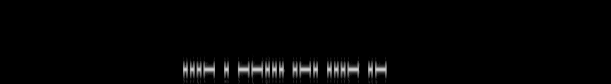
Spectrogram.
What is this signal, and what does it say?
Morse code, heard as a keyed tone, about 34 wpm, 700 Hz. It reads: VE7RVA
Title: DXCC-100 Call Signs - 6 Characters - 35wpm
